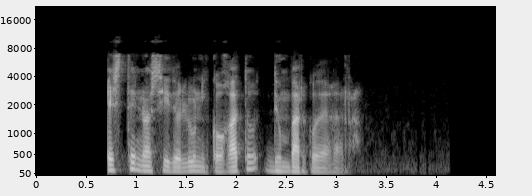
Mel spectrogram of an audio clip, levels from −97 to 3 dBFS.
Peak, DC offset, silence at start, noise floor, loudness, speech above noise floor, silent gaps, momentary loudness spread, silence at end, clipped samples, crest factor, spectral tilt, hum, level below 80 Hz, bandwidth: -2 dBFS; under 0.1%; 0.7 s; under -90 dBFS; -25 LUFS; over 65 dB; none; 11 LU; 1.35 s; under 0.1%; 26 dB; -5 dB/octave; none; -52 dBFS; 10 kHz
